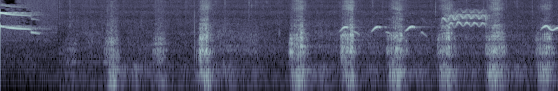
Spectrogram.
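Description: A cow snorts and grunts close by.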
